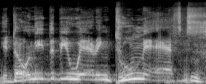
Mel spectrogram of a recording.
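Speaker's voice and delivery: gruff, very high, rough, exaggerated cartoon voice. Explaining your cartoon versions of people, demonstrate your gruff, over-the-top Fauci voice. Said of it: "it's gruffer".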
